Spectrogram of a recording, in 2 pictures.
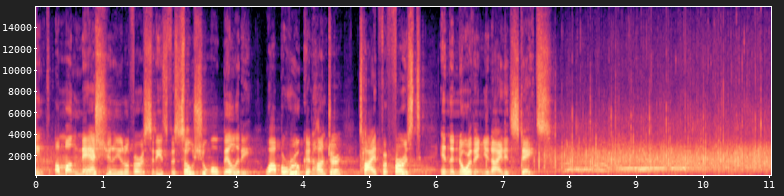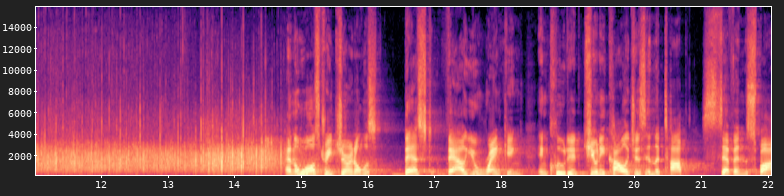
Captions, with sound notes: City? Did I hear someone say City? Okay. As ninth among national universities for social mobility, while Baruch and Hunter tied for first in the northern United States. [ Applause ] And "The Wall Street Journal's" best value ranking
